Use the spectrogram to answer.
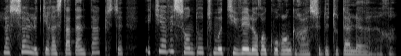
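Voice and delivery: plain reading voice

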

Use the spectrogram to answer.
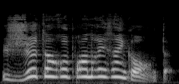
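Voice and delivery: high, ringing proclamation; lofty campaign promise; candidate's grand promise. Acted. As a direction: declaim it grandly like an orator.

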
